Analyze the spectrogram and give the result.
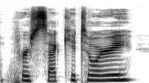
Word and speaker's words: persecutory: And then there's also, I'm going to say this wrong, I already know, persecutory. – Prosecutory? – Someone who... maybe. It says P-E-R-S-E-C-U-T-O-R-Y. – Oh, persecutory. – There you go. Persecutory.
